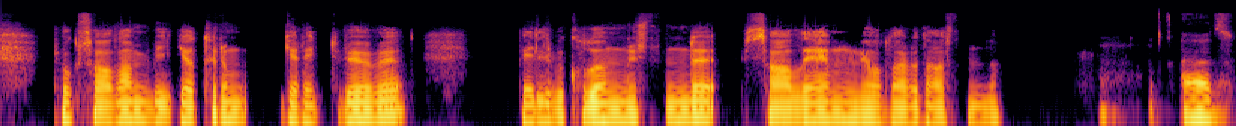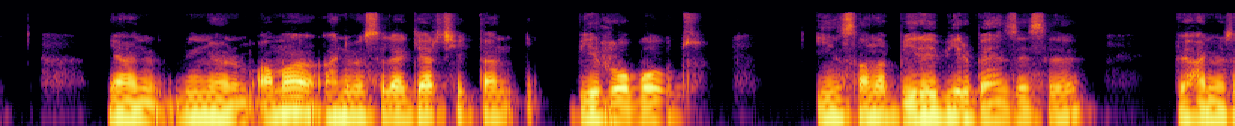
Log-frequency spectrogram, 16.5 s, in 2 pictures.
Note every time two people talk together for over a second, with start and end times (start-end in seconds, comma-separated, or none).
none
